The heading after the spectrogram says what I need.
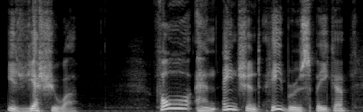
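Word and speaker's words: ישוע: shall name him Jesus our English pronunciation of the name Jesus comes to us through the Greek the language of the New Testament the name in Greek is yeus the name in Hebrew is Yeshua it was a common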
